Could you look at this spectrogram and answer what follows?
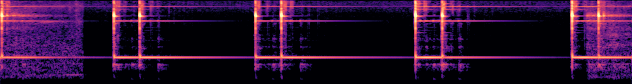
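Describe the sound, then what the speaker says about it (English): A ding-dong vote bell in a legislative chamber chimes four times in evenly spaced two-tone pairs, each ringing out and fading in a quiet room. "The clerk will please ring the bell."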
